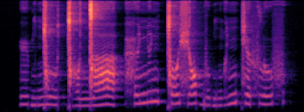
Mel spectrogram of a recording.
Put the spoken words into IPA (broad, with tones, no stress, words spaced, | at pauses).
y˨˩bŋ͡ǀu˨˩˦ ɡ͡ǀɔ˨˩ŋ͡ǀa˧˥˧ | hø˧˥ɲy˧˥˧ɲ ǀo˧˥˧ɕɔ˧˥˧bu˨˩b ŋo̤˧˥ɲcø˧˥flu˧˥f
